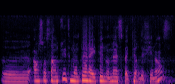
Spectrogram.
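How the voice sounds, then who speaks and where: A woman in her sixties with a Congolese French accent, giving measured answers as an interview guest and often repeating words while she searches for them. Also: low-pitched. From Democratic Republic of the Congo. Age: 60s. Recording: tinny phone-like sound.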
